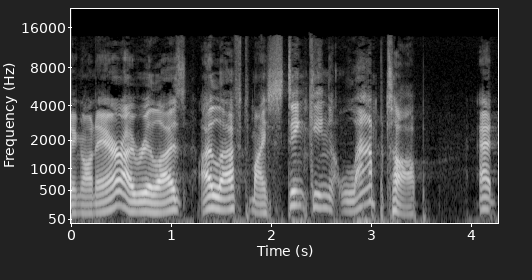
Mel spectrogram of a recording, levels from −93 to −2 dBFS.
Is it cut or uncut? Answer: cut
